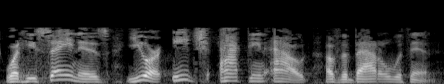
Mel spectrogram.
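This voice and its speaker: A man preaching a sermon, explaining scripture in a measured teaching manner with the odd restart. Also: mid-range voice, sing-song, dull audio. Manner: measured teaching delivery with occasional slips and restarts.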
